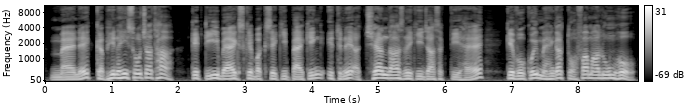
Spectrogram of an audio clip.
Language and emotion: Urdu, surprised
